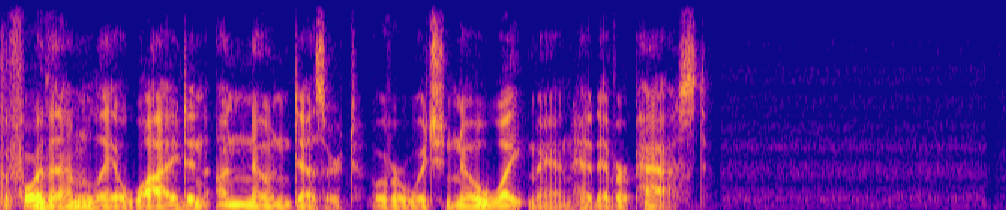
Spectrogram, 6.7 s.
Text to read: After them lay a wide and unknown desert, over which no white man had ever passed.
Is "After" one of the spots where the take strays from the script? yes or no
yes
